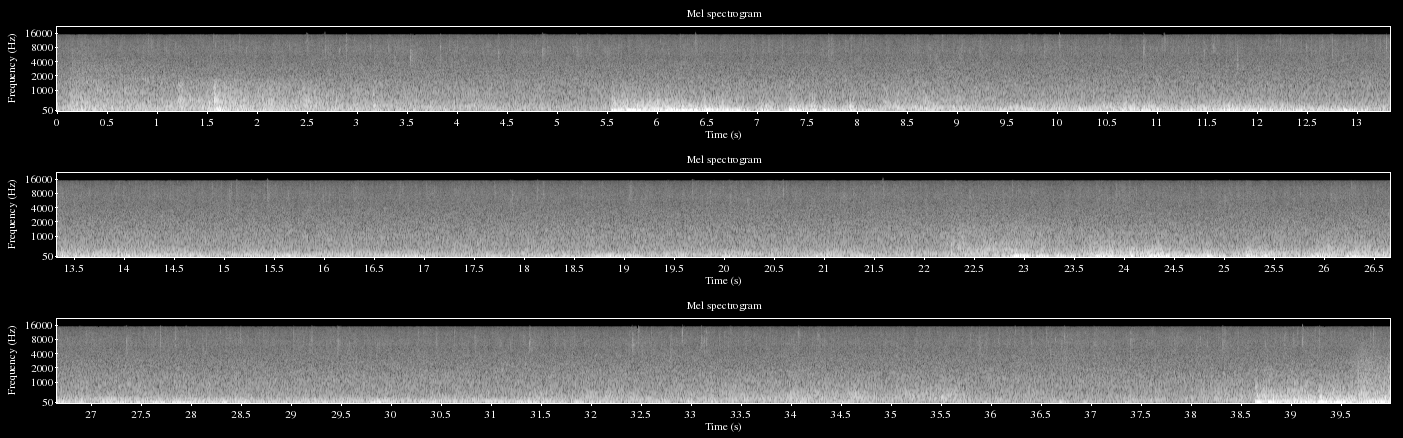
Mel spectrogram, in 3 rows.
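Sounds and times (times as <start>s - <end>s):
rolling thunder: 0.0s - 4.4s, 5.5s - 16.0s, 38.6s - 39.9s
heavy rain: 0.0s - 39.9s.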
